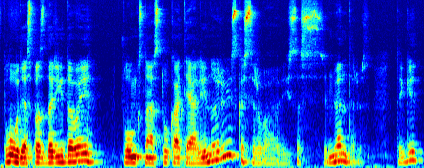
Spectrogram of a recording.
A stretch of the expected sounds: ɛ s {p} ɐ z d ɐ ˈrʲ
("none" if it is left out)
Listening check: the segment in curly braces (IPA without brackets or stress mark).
p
